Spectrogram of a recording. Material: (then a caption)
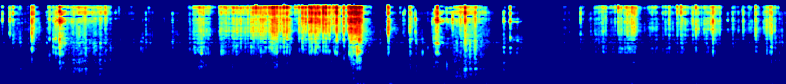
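Soap. A metal utility-knife blade scores a small, solid, pink rectangular soap bar held in the palm in a grid and scrapes it into cubes. The sound is quiet, bright, crisp scraping and crackling in short bursts, swelling into a denser, louder scrape around the middle before thinning to light ticks and scratches.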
